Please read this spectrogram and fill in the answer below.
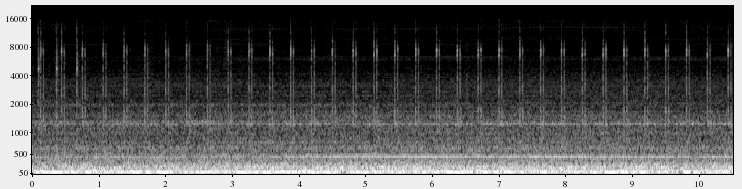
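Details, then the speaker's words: Wippro diesel heater after fixing E8/E10 (no fuel) codes with a fuel pump from a second unit, pump set to maximum, air still purging: steady fast ticking about three clicks a second over a low hum, hot air output. Normal fuel pump clicking. "yep we're getting hot air now so E8 E10 is no fuel and when you don't hear the clicking you don't get got a fuel pump anymore pretty self-explanatory"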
